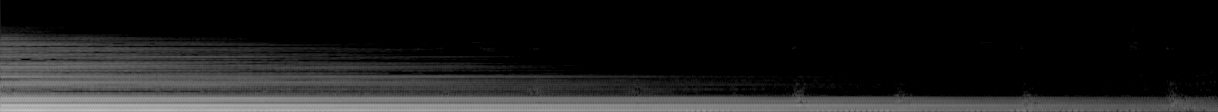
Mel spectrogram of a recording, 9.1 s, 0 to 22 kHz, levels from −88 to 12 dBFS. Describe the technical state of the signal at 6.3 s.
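At 6.3 s the music carries plainly audible HE-AAC compression throughout, likely from a very low bitrate near 20 kbps. Treble is rebuilt from copied lower bands, so the treble turns metallic and gritty. A spectrogram shows blocky, repeated patches above a sharp crossover.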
